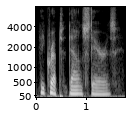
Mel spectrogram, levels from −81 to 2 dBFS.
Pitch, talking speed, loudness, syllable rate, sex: 120 Hz, 100 wpm, -18 LUFS, 2.7 syllables/s, male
